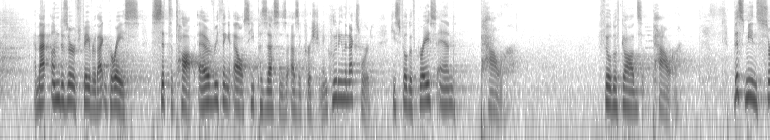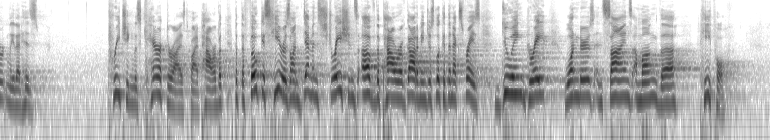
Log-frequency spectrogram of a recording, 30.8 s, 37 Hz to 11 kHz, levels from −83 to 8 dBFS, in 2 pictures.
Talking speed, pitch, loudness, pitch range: 130 wpm, 185 Hz, -20 LUFS, 155-215 Hz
